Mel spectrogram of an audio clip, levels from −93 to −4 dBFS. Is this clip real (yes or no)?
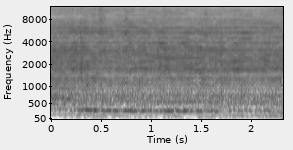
no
